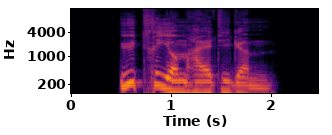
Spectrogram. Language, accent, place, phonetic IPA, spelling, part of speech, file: German, Germany, Berlin, [ˈʏtʁiʊmˌhaltɪɡəm], yttriumhaltigem, adjective, De-yttriumhaltigem.ogg
- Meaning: strong dative masculine/neuter singular of yttriumhaltig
